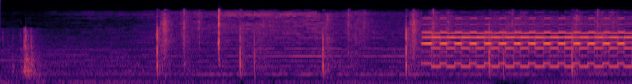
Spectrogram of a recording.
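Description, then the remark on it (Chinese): A few scattered clicks and soft knocks, then a telephone starts ringing with a steady, warbling electronic trill that alternates rapidly between two pitches and keeps going, fairly loud, to the end. “电话铃还在不断的响着，响得让人心里发毛。”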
